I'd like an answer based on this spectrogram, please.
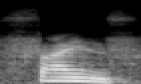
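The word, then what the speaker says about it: science: तो सी साइलेंट रहेगा जैसे साइंस साइंस में देखिए सी है और सी से पहले एस है तो यहां पर हमको सी को साइलेंट रखना है साइंस साइंस में देखिए सिर्फ एस को हम उच्चारित कर रहे हैं सी को साइलेंट रखा है ऐसे ही सेंट सी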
